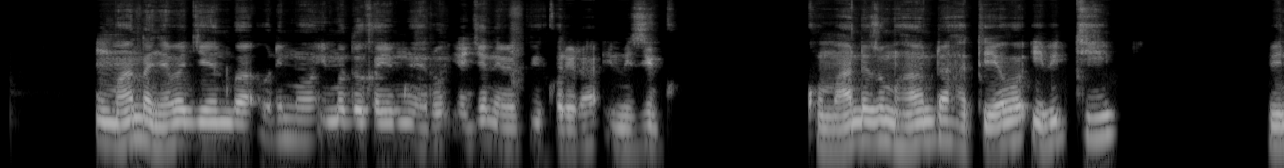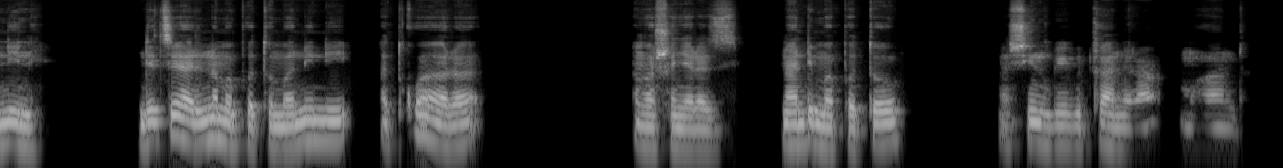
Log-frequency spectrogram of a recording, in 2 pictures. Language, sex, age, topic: Kinyarwanda, male, 18-24, government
